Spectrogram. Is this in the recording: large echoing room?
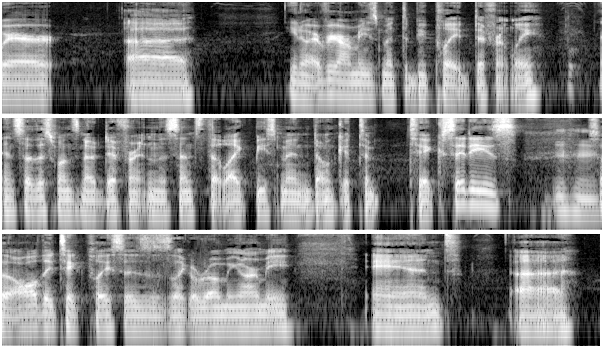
no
